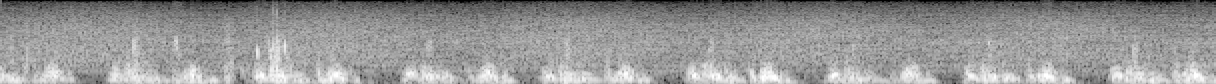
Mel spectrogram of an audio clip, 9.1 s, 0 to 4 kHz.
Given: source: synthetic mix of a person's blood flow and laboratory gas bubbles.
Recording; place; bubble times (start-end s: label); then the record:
Doppler ultrasound of blood flow; precordium
1.30-1.37 s: bubbles
1.90-2.20 s: bubbles
From the record:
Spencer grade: 1 (occasional bubble signal discernible with the cardiac motion signal, with majority of cardiac periods free of bubbles); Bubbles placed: anywhere in the cardiac cycle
